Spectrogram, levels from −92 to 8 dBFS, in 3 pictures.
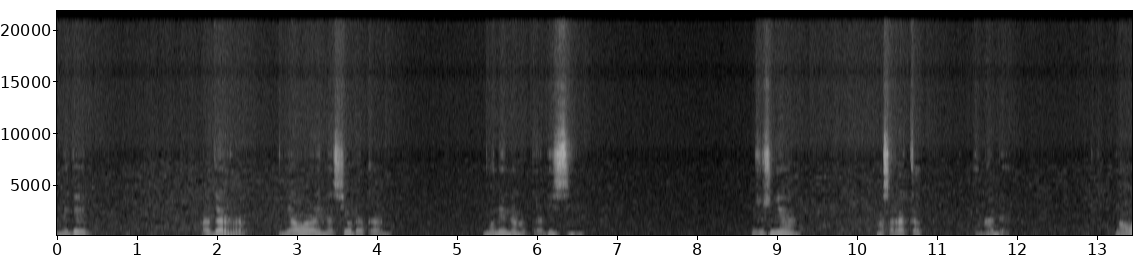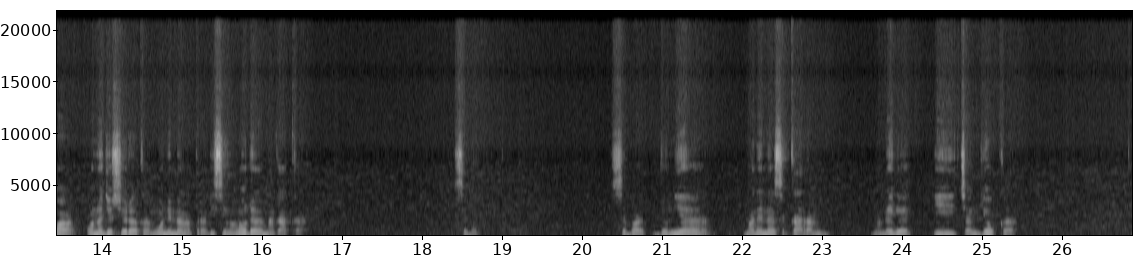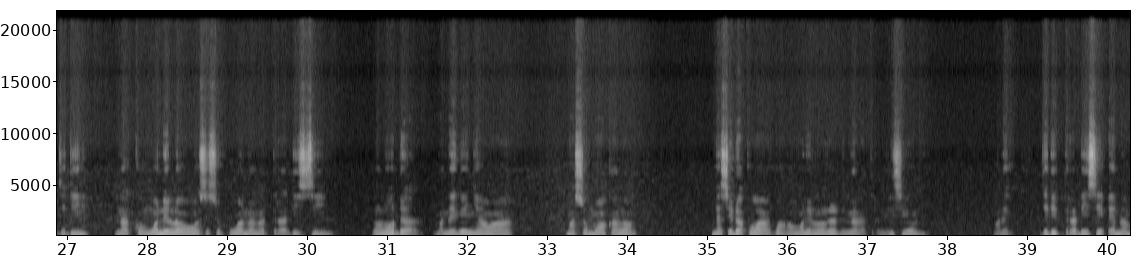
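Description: Noise suppressor artifacts run through the whole of this speech recording: the room noise, sitting about 15 dB below the voice, is pushed down by about 15 dB whenever nobody is talking, then surges back up underneath the speech, because the suppressor re-estimates each frequency band frame by frame. Speech cut by the noise suppressor occurs in four stretches, from 1.8 to 6.54 s, 10.41 to 16.54 s, 18.41 to 33.8 s, and 35.47 to 40.03 s. In each stretch the suppressor mistakes quiet parts of the speech for background and turns them down together with the noise, by as much as about 13, 12, 14 and 16 dB respectively. Only brief pieces are affected, roughly half a second in most stretches and closer to three quarters of a second in the long middle one. They come through swallowed or faint.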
